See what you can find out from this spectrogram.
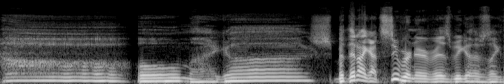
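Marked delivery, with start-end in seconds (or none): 0.0-3.3 very slow, drawn-out awe; mock amazement, long held words; stunned realization. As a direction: stretch each word as it dawns on you. Sudden realization on the date.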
